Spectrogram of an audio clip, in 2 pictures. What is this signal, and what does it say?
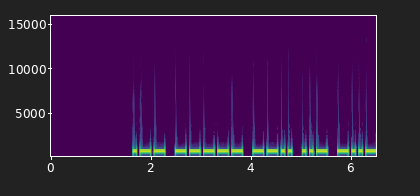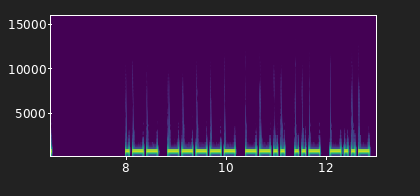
Morse code, heard as a keyed tone, about 17 wpm, 700 Hz. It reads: W0ZUX W0ZUX
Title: USA Call Signs - 5 Characters - Repeated 2x - 17wpm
